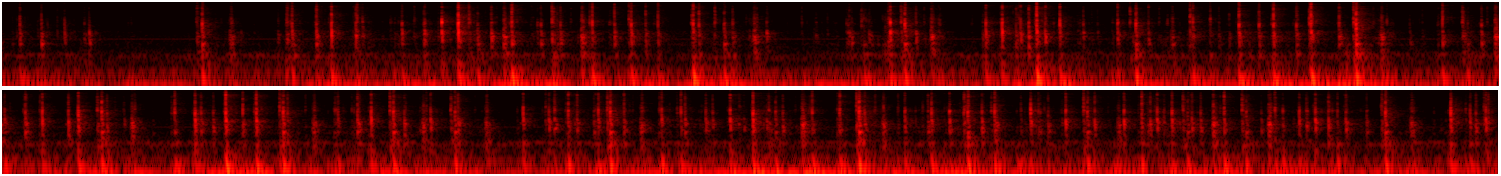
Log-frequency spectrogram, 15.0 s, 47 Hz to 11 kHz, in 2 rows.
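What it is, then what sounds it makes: Plastic mechanical keyboard. Both hands type rapidly with their fingertips on a full-size black plastic Corsair K68 mechanical keyboard with Cherry MX Red switches and blue backlit keycaps, resting on a white desk. A dense, continuous stream of short, sharp key clacks is heard, with a deep thocky body under brighter clicks. The strokes die away almost instantly, so the burst stays crisp and steady throughout.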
